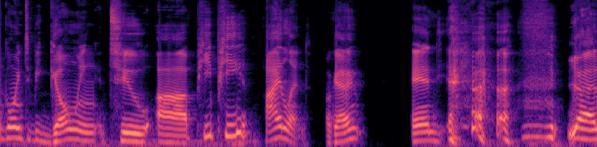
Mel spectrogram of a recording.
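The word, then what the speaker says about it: Phi Phi: So I'm going to be going to PP Island, okay? And yeah, I know, it's like Richard named it himself, right? This is PP Island. It's spelled Fifi Island in Thailand.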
